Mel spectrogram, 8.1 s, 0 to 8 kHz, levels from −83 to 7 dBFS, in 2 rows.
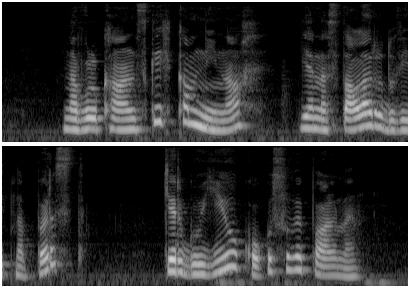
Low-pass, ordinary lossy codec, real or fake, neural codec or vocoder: none; none; real; none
